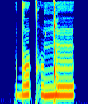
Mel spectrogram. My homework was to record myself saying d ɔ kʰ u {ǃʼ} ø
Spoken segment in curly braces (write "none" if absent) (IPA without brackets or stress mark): ŋ͡ǃ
